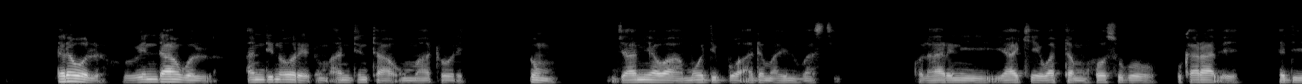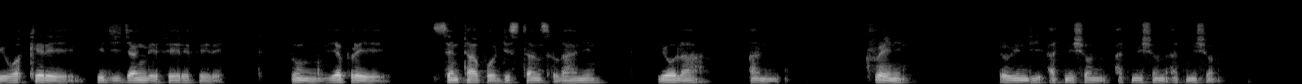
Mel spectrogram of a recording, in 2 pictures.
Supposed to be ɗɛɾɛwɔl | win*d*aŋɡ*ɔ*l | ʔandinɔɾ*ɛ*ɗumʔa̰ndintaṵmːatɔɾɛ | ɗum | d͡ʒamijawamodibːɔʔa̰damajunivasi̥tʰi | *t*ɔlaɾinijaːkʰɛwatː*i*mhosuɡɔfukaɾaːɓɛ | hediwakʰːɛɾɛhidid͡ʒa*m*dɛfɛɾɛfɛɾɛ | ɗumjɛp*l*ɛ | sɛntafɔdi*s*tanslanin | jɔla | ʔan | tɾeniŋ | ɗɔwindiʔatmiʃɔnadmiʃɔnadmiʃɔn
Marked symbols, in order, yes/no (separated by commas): yes, yes, yes, no, no, no, no, yes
